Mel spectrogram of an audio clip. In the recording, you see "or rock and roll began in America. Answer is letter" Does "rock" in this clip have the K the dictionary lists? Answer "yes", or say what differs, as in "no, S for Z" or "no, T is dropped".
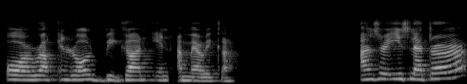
yes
